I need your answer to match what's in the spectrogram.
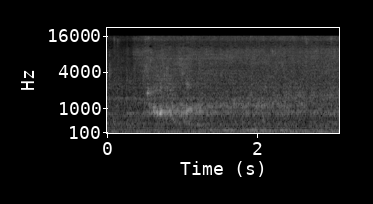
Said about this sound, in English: You're going to put a bit of water in there, because what you don't want it to do is to dry out too much. So, as ever, like a cup of water is good.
